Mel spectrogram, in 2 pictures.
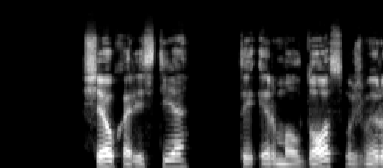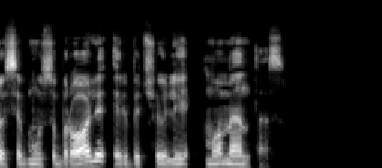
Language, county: Lithuanian, Kaunas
